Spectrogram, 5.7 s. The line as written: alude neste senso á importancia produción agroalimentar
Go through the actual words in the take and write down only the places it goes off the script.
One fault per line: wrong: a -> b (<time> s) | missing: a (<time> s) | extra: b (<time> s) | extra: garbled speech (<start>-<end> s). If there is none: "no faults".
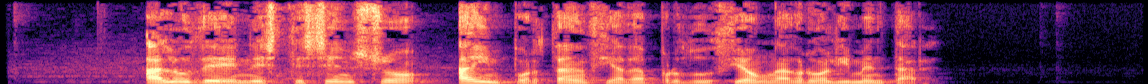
extra: da (3.2 s)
